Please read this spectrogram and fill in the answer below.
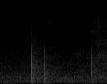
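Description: Chalk tapping on a chalkboard as writing begins: three sharp taps, the first and loudest a little over half a second in, over faint room hiss.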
